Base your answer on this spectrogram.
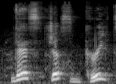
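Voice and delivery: loud, high, drawn-out sarcasm; sarcastic. A narrator's reading. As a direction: draw it out with heavy sarcasm. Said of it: "The amount of sarcasm in her tone".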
